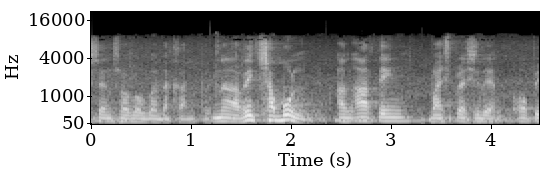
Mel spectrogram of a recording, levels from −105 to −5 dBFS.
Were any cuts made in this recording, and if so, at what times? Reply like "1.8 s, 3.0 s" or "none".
1.1 s, 2.3 s, 3.3 s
